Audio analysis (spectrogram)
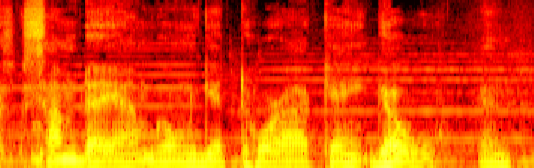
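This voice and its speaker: With music in the background, a man in a West Texas accent speaks fairly slowly at a fairly high pitch with lively intonation. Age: 80s+. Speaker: ranch cowboy. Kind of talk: interview answer. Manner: slow, folksy.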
